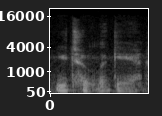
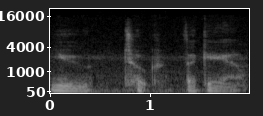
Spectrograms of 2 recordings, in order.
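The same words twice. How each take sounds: First: Low, softened statement; hushed, knowing accusation; quiet accusation. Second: Very slow, hushed, word by word; drawn-out, quiet threat; slow menacing accusation. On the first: Accusation, first take before repeat. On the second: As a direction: space out each word, low in volume. Accusation repeated slowly for menace. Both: Acted.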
